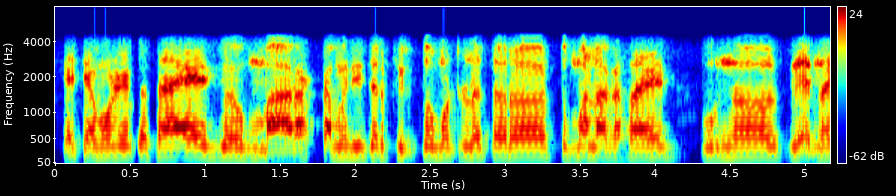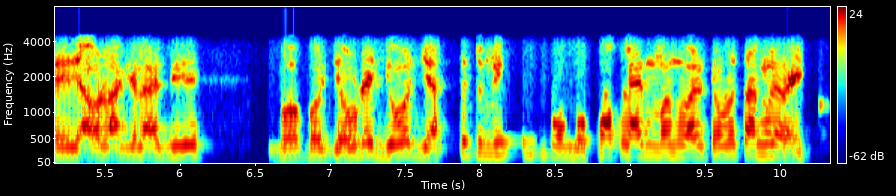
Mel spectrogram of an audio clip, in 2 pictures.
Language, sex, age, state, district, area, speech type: Marathi, female, 30-45, Maharashtra, Nagpur, rural, conversation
